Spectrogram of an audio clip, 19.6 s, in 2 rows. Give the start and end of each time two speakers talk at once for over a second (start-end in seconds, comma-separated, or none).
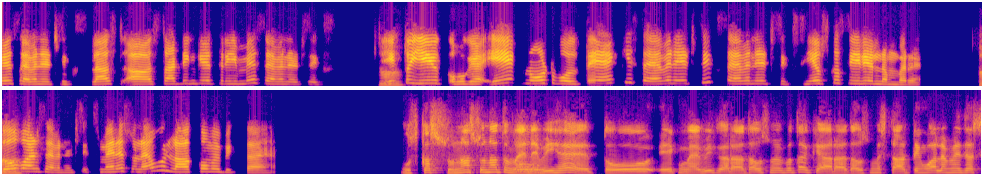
none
